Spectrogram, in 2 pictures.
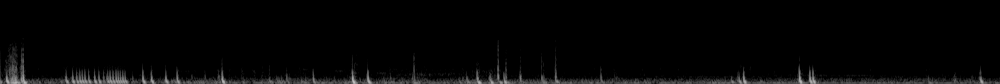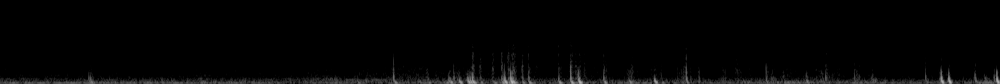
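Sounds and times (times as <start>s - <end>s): faint low hum: 0.0s - 20.0s.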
